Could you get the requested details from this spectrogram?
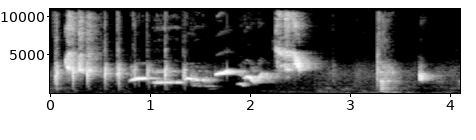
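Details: White-rumped shama in full, active song: a rapid jumble of short chirps, then varied whistled and warbled notes stepping up and down, ending with a brief sweeping rasp and a last short whistle over faint low hum.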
